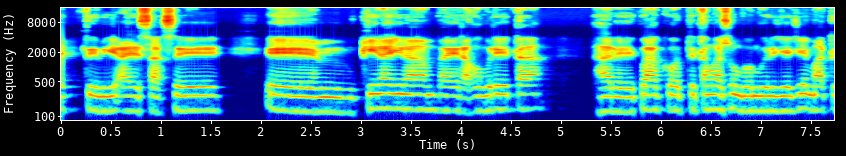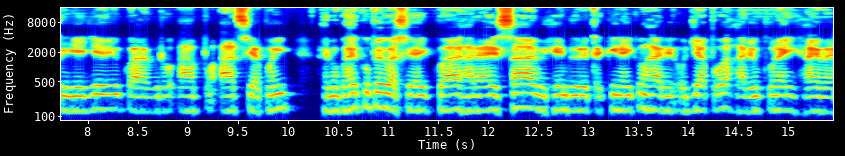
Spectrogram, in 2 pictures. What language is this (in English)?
Eastern Bolivian Guaraní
